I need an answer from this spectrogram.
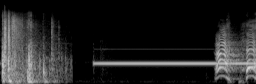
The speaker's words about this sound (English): Clear. And then the sound of beeping.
